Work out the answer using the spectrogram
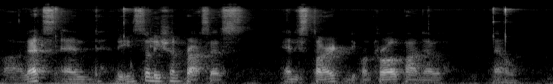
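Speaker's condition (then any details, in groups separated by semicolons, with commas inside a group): No condition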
